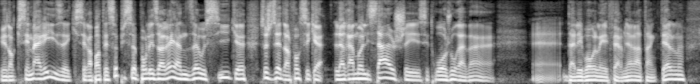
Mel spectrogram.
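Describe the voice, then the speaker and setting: A man with a Quebec accent, medium pitch, lively intonation and moderate pace. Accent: Québécois French. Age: 30s. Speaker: radio host. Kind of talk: casual chat. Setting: studio.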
